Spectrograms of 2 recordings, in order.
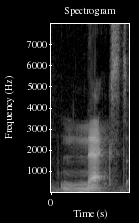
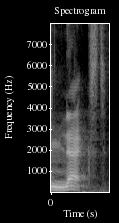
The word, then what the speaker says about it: NXT: now being reportedly called the NXT probably pronounced just simply next apparently we can expect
